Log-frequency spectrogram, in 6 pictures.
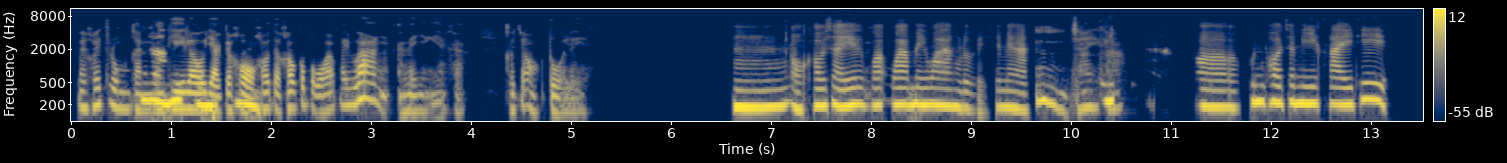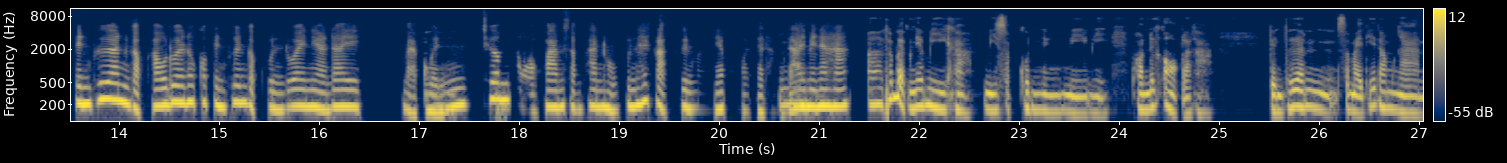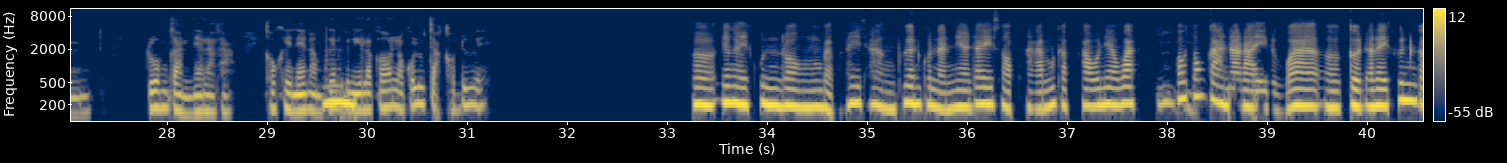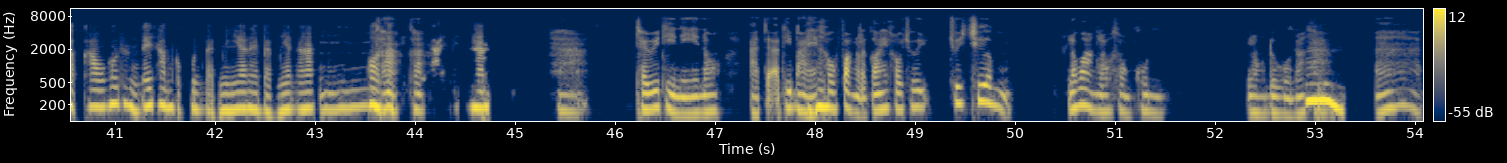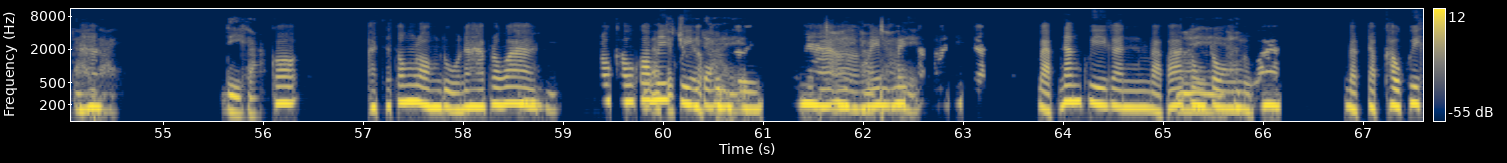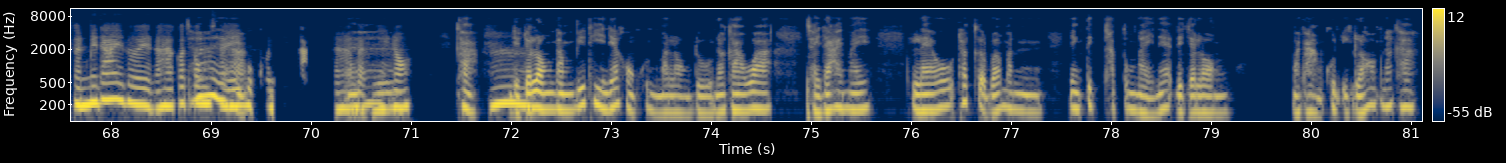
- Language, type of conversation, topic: Thai, advice, ฉันควรจัดการความขัดแย้งในกลุ่มเพื่อนอย่างไรดี?
- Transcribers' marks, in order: other background noise; tapping; other noise; chuckle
